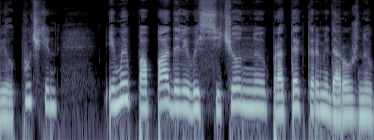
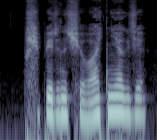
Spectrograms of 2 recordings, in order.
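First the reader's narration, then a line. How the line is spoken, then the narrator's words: Sigh. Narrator (Russian): вздохнул Пучкин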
